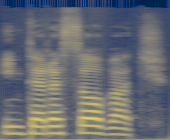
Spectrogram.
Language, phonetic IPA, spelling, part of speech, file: Polish, [ˌĩntɛrɛˈsɔvat͡ɕ], interesować, verb, Pl-interesować.ogg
